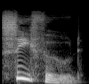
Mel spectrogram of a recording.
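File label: "seafood", English, British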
